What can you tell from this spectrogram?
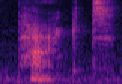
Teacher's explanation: For example, the word pack. When you add the ed, it becomes packed because the k sound is unvoiced. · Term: t sound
